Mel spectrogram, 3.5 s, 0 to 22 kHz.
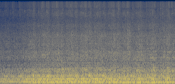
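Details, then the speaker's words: Rebuilt, cammed Ford GT500 engine (1000+ rwhp build) running a Palm Beach Dyno base tune just after first start, during data collecting: a deep, steady, loping idle at three to four pulses a second; healthy big-cam V8. "i dropped the base tune into the computer and started it up for the first time that thing sounds awesome"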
